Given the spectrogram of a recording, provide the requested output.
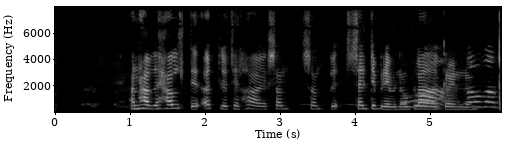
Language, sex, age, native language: Icelandic, female, 11, Icelandic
